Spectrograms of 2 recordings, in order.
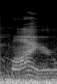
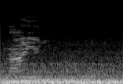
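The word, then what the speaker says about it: Meijer: Please don't mispronounce it. It's a Mayer. great store. Myers. Mayor. Look at the pronunciation. Mayer. That's how I'm saying cute. Mayer. Myers. Mayors. Myers. Mayer. Like for Mayer. No, because that's spelled like Myers.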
